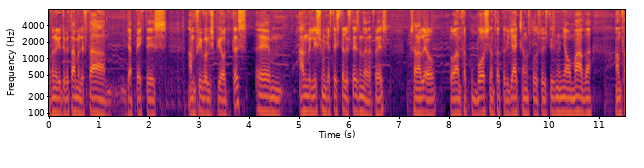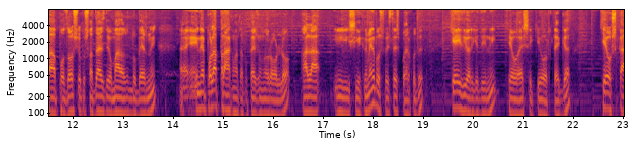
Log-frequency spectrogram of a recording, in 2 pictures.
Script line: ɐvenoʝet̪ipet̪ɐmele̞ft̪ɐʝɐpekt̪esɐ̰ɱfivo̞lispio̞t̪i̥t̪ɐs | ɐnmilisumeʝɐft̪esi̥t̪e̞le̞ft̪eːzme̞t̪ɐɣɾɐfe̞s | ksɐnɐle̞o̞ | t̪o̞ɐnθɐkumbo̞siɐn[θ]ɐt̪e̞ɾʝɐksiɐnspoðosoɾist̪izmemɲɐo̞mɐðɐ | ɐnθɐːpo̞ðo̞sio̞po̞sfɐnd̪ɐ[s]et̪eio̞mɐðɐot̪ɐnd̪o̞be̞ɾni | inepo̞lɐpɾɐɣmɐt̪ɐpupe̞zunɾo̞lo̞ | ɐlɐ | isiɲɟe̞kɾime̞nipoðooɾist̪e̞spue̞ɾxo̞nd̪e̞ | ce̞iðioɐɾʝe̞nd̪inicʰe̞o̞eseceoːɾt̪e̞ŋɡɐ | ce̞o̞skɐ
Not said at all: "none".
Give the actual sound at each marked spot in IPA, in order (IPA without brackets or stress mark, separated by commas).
θ, z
